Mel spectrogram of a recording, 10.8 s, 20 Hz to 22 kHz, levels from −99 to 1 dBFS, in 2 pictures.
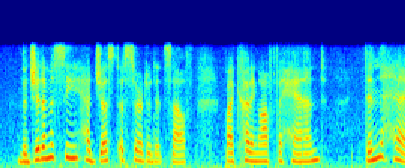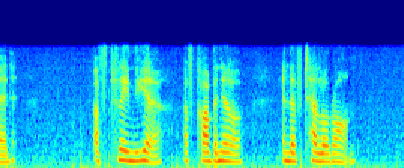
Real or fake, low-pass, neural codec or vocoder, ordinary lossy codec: fake; 7.2 kHz; codec, 16 kHz in and 24 kHz out, 0.8 kbps, FocalCodec, streaming, 65536 codes; Opus, 24 kbps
